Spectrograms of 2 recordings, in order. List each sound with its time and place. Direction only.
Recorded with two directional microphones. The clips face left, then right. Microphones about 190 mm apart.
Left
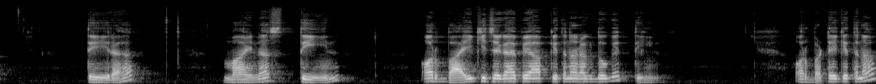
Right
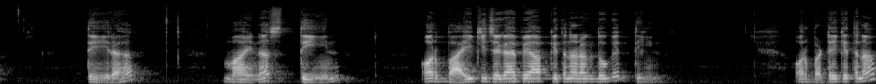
0.8 s speech: 15° left (ahead or behind)
1.8 s clicking: 15° left (ahead or behind)
3.0 s speech: 15° left (ahead or behind)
